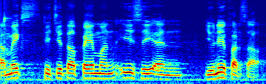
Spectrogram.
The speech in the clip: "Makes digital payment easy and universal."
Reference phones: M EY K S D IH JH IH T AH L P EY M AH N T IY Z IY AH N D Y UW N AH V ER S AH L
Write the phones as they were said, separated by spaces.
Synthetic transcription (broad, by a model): M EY K S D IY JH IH T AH L P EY M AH N IY S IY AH N Y UW N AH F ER S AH L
